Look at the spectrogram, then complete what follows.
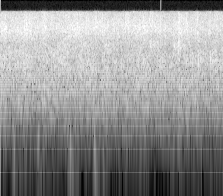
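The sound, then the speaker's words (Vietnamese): A big round of applause from a Catholic audience celebrating Mary's birthday and patron-saint feast: loud, dense, continuous clapping that stays at an even level for just over two seconds. “Một tràng pháo tay thật lớn thưa anh chị em.”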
